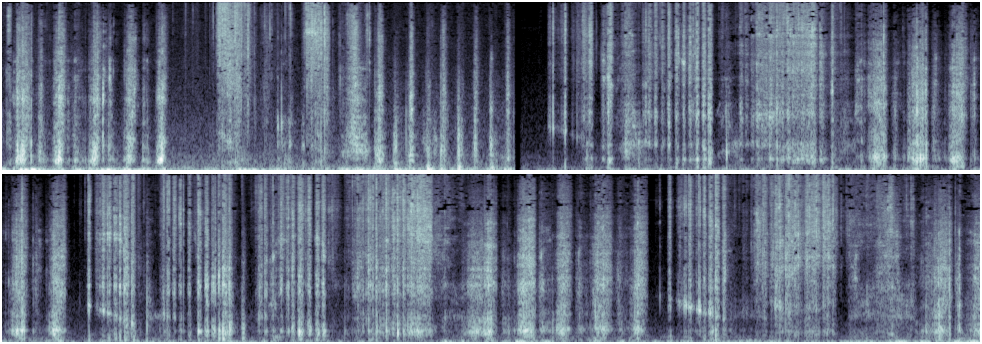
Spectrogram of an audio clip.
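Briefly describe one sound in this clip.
Lips smack and a mouth chews wetly, very close.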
